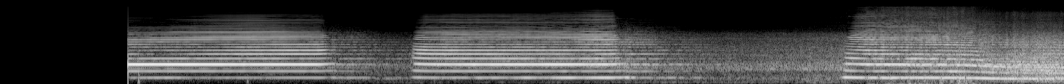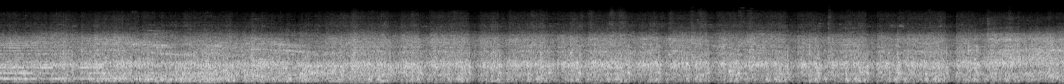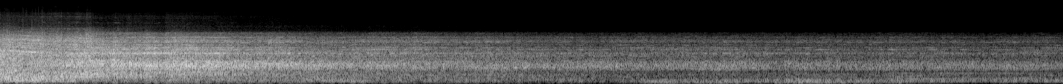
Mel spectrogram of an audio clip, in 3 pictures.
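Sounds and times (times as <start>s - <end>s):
train coaches roaring past: 1.4s - 31.9s
wheels clickety-clack: 11.7s - 23.5s.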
